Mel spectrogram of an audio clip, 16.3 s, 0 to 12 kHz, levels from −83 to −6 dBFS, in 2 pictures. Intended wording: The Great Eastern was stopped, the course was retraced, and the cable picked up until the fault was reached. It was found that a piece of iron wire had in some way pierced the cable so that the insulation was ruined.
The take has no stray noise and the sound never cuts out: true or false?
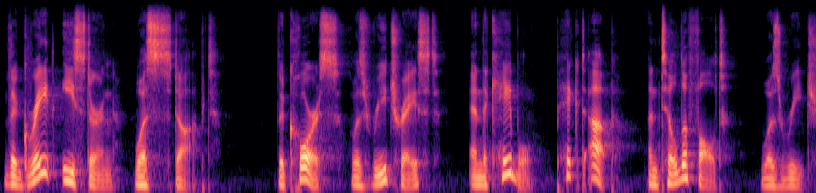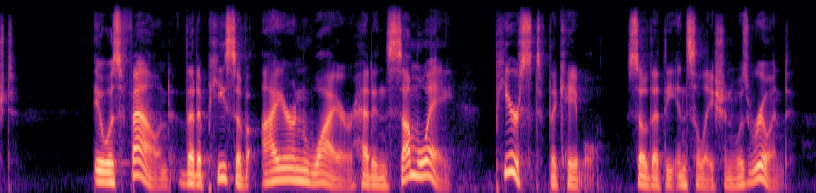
true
